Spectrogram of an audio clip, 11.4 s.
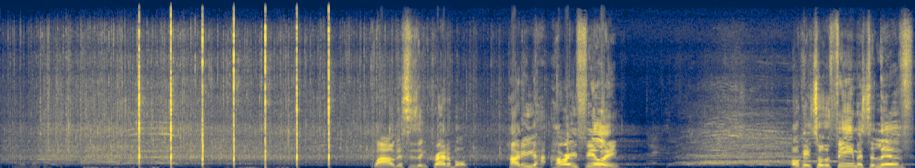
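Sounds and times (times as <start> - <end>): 
hand claps: 0.2 - 7.0
speech: 4.7 - 7.8, 9.9 - 11.4.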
